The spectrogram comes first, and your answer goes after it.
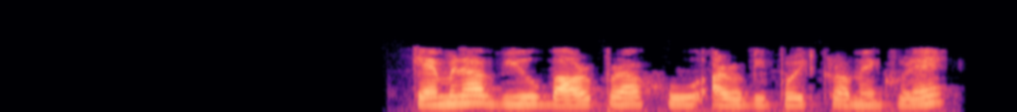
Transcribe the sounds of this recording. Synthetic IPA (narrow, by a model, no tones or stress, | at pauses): kɛmɛɹabʱjubaɔɹpɔɹaxua̰ɹubipɔɹitkɹɔmɛɡʱuɹɛ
